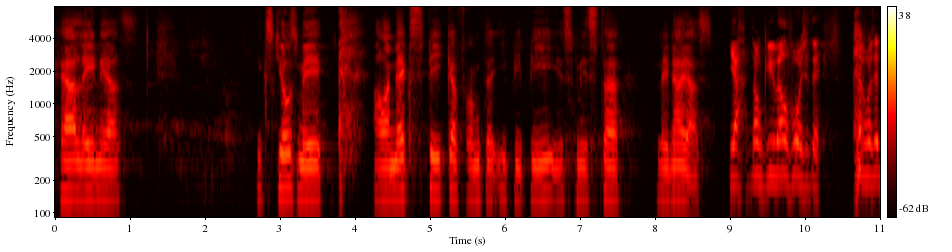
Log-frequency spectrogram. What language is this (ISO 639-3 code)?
nld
